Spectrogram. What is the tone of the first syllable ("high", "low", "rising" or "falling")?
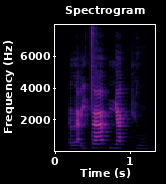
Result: rising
